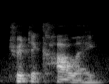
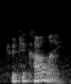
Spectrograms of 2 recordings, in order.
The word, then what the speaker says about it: triticale: sometimes in star trek they pronounce it with kalei at the end triticale triticale that's almost what i was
